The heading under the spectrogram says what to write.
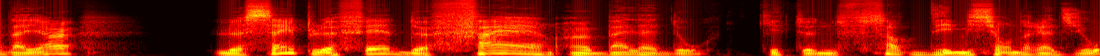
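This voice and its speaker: Speaking in a normal speaking voice at medium pitch, a man talks at a fairly slow pace with lively intonation, his sound dry and close with no echo on a very clean recording with a silent background. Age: 60s. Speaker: podcast storyteller. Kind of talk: reflective monologue. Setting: home recording.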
